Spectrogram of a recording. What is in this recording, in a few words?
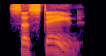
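"sustain", English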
